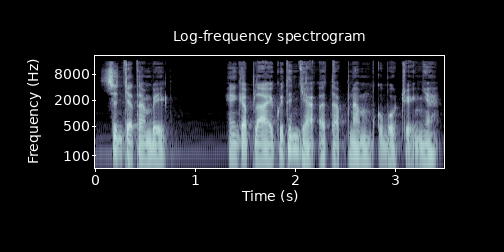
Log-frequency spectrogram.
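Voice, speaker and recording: A man narrating an audiobook story in a scripted, expressive storytelling delivery. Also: low-pitched, fairly quick, faint music behind. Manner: expressive, rising and falling delivery.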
